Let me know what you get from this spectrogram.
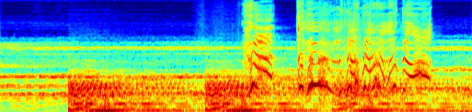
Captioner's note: cries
